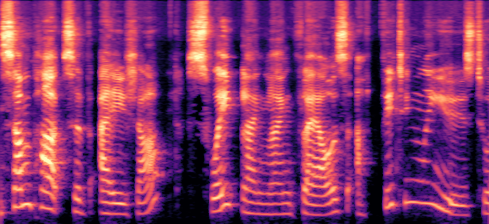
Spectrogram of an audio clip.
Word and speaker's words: Ylang Ylang: If you're like me, you might have once pronounced this oil as ylang ylang, but it actually has a mostly silent Y, causing the syllables to roll off the tongue, sounding more like lang lang.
